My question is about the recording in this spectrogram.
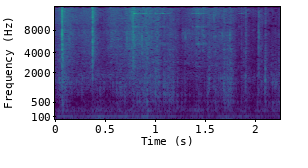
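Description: Faint crinkling of a clear plastic zip-top bag holding rice as it is handled.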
